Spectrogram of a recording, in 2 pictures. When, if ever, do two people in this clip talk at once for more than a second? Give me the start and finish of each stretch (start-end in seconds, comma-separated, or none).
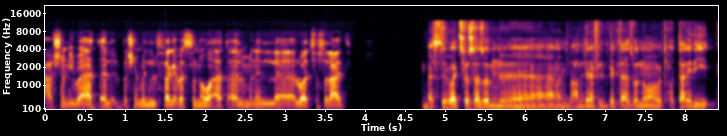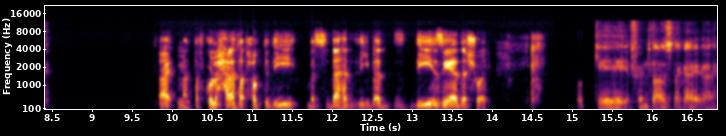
none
